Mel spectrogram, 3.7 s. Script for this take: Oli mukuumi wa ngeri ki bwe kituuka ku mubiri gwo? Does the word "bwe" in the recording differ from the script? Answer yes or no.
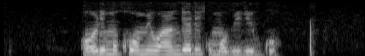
yes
